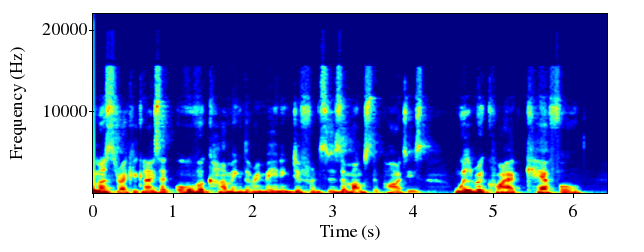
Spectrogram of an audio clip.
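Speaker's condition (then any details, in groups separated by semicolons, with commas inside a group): No condition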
